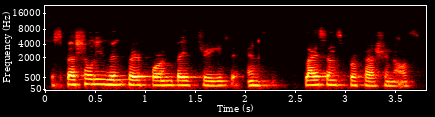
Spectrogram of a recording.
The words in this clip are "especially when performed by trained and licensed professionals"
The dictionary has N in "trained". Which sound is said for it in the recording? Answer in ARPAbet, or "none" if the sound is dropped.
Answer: none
